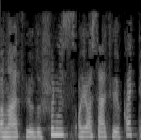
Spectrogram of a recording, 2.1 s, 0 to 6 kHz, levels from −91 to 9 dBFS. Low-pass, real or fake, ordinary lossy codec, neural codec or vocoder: 5.4 kHz; fake; MP3, 24 kbps; codec, 16 kHz in and 24 kHz out, 1.1 kbps, FireRedTTS-2 codec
